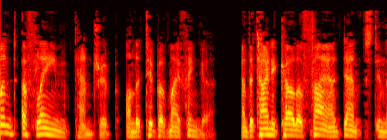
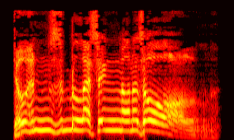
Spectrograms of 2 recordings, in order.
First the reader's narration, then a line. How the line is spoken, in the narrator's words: bellowed Sayakay, who got a little more religious, I'd noticed, when he was going into battle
